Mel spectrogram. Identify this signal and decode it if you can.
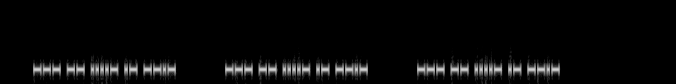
Morse code, heard as a keyed tone, about 49 wpm, 700 Hz. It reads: OM4AQ OM4AQ OM4AQ
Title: DXCC-100 Call Signs - 5 Characters - Repeated 3x - 50wpm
